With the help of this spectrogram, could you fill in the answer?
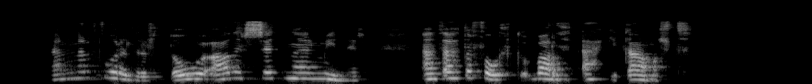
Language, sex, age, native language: Icelandic, female, 20-29, Icelandic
